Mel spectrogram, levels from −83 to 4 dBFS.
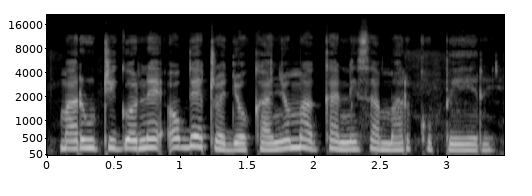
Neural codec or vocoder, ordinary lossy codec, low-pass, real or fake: vocoder, 44.1 kHz, 128 mel bands, Pupu-Vocoder; none; 19.8 kHz; fake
